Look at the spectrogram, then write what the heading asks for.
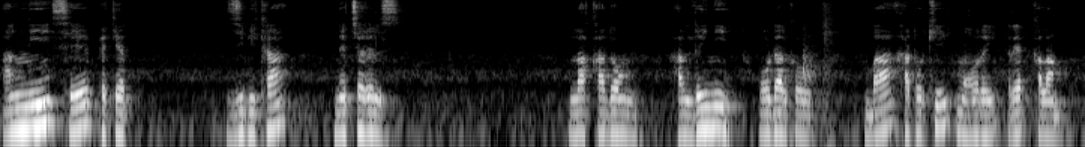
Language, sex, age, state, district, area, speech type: Bodo, male, 45-60, Assam, Kokrajhar, rural, read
